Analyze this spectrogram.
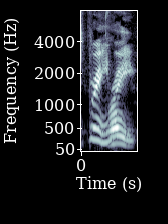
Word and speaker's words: Bryn: Is it Bryn or is it Bree? No, it's Bryn.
